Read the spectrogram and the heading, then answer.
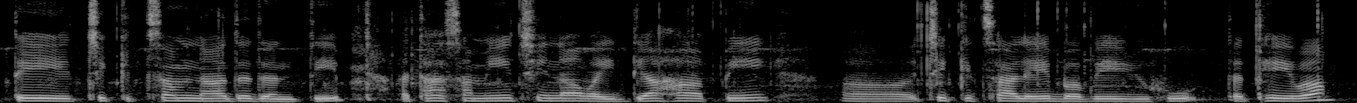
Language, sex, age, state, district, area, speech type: Sanskrit, female, 18-30, Karnataka, Belgaum, urban, spontaneous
